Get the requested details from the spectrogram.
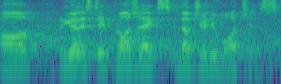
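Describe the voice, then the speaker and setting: A man with a high pitch speaks at a moderate pace, with noticeable background noise and audible room echo. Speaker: company founder, panelist. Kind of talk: panel discussion.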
